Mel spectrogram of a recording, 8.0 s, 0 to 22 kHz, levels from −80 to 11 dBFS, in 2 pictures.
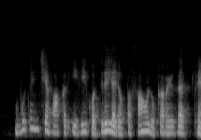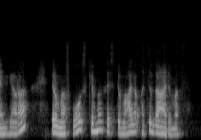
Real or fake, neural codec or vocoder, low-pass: fake; codec, 16 kHz, 0.7 kbps, FocalCodec; 7.2 kHz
